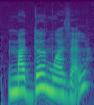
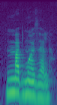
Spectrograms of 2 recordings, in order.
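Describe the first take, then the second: First: Mademoiselle with all syllables, made-moiselle; full form. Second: Mademoiselle as mad'moiselle, middle E dropped; elided. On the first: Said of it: "you've got that silent E". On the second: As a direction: squeeze mademoiselle to mad-moiselle. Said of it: "You actually skip it". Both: Shown as a demonstration.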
